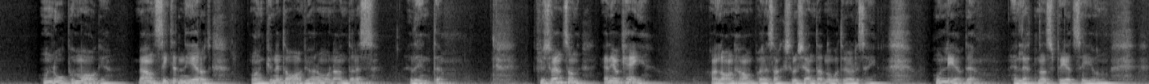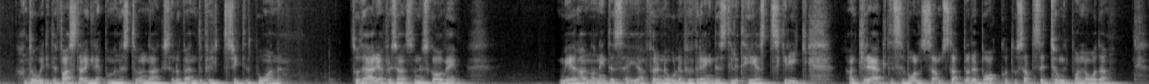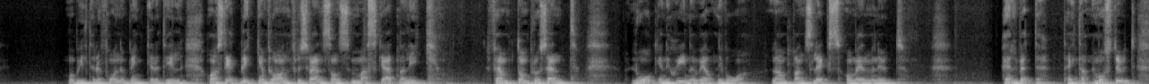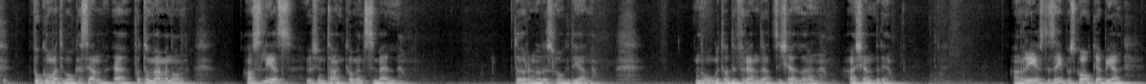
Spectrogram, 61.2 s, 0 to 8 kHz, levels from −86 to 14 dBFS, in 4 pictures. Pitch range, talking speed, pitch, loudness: 120-135 Hz, 150 wpm, 125 Hz, -21 LUFS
